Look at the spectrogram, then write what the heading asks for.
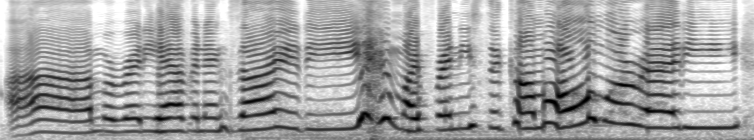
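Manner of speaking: high, loud, slow half-crying panic; panicked whimper. Retold or imitated. Alone in the house, panicking, high crying voice. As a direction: act out the retold panic, voice cracking. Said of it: "And I'm just like".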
